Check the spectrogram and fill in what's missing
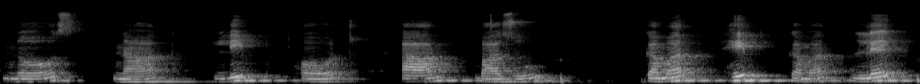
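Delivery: slow, low word-by-word drill; measured dictation with pauses between words; model pronunciation. Shown as a demonstration. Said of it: "एक मरतबा और सुन लीजिए".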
